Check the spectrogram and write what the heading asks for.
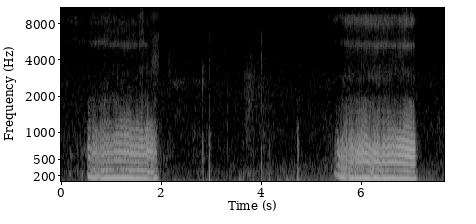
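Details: Snoring yet again: two long, loud, buzzing snores with a clear vibrating tone, separated by a few quiet seconds.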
